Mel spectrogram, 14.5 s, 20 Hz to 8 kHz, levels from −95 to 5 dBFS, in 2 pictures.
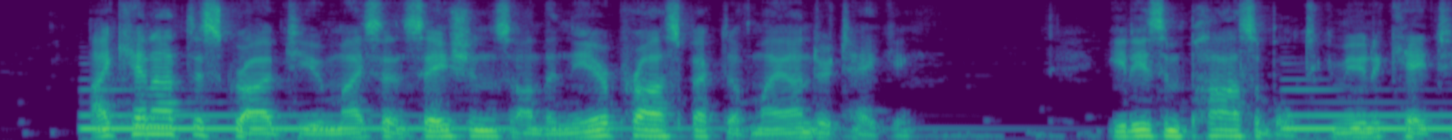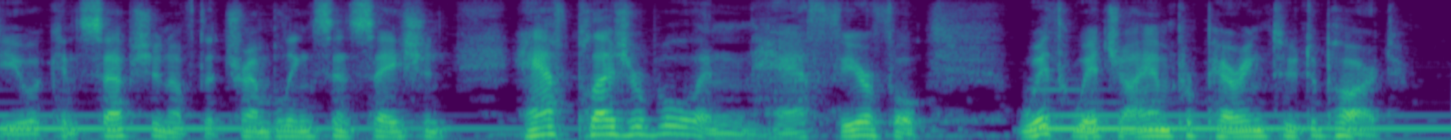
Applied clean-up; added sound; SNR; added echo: none; Bass guitar; 8 dB; none.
